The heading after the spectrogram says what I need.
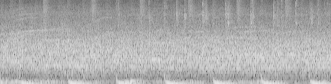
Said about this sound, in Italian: Che dire se non applausi?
